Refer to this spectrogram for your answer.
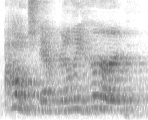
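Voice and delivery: drawn-out hammed ouch; mock ouch. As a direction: ham up a fake sting from scripture. Mock reaction.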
